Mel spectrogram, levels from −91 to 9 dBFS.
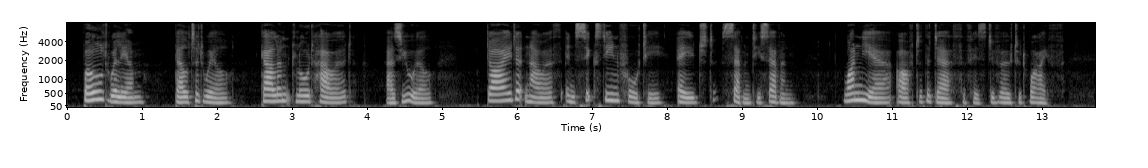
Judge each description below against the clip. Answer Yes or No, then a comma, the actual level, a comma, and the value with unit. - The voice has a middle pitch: Yes, medium, 180 Hz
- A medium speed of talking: No, slow, 120 wpm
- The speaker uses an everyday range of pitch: Yes, average, 4.1 semitones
